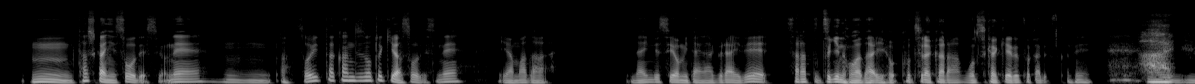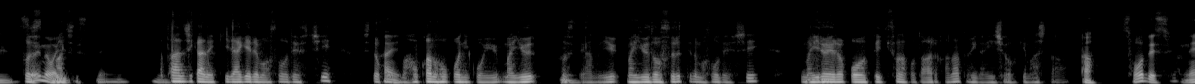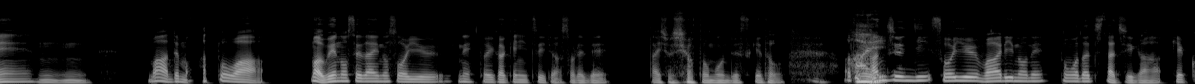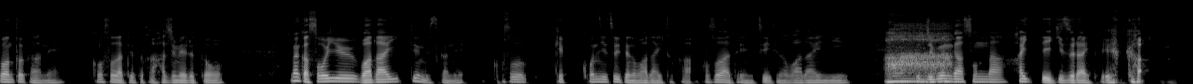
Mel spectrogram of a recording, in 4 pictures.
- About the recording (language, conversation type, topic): Japanese, advice, 周囲と比べて進路の決断を急いでしまうとき、どうすればいいですか？
- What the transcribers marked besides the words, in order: none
